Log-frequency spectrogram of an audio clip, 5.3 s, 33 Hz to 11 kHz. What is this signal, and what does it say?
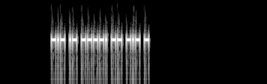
Morse code, heard as a keyed tone, about 40 wpm, 700 Hz. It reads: KA9MKT
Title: USA Call Signs - 6 Characters - Repeated 2x - 40wpm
